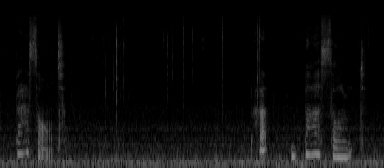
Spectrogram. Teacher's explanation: the British pronunciation puts the the emphasis on the first syllable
